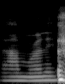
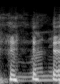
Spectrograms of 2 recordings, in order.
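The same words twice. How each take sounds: First: Said under the breath, much softer; a quiet vow to herself; soft start. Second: Louder, rising on I'm; emphatic repeat. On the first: Repeats her vow, first take soft. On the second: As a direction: declare it with new force. Repeats her vow, second take loud. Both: Real, not acted.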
